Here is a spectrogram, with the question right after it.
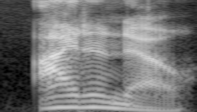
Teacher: The T disappears, the sounds compress.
